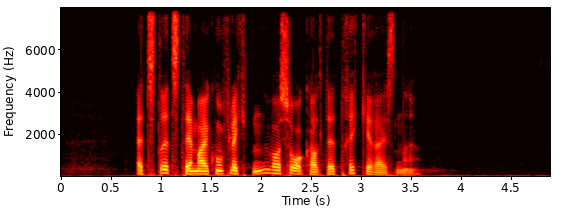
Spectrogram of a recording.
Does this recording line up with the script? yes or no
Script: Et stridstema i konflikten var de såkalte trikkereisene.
no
